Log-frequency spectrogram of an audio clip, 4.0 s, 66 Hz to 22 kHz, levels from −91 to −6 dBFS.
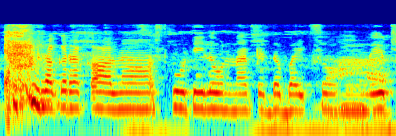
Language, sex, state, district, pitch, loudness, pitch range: Telugu, female, Andhra Pradesh, Sri Satya Sai, 210 Hz, -18 LUFS, 200-215 Hz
